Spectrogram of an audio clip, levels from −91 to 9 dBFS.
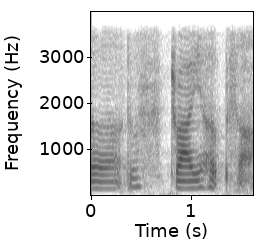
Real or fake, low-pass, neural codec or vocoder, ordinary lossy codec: fake; 3.6 kHz; autoencoder, 48 kHz, 32 numbers a frame, DAC-VAE, trained on Japanese speech; none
